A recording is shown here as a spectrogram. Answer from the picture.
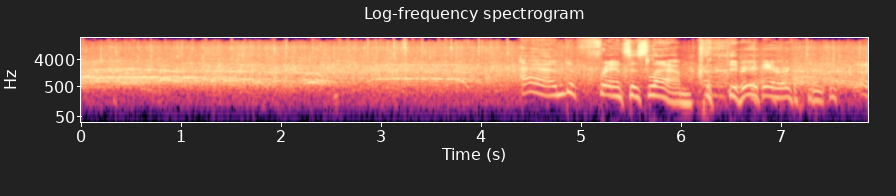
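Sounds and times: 
faint cheers: 0.0 - 4.1
large audience applause: 0.0 - 7.8
speech: 4.7 - 7.8
laughter: 6.0 - 7.8.

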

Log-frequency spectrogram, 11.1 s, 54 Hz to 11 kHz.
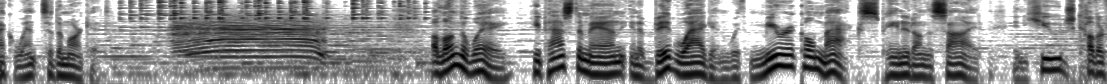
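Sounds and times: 
speech: 0.0 - 2.0, 4.3 - 11.0
cow mooing loud and close: 1.6 - 3.6.

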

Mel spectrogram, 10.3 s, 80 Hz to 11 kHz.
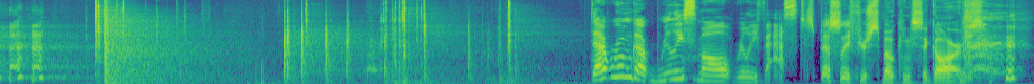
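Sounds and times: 
door latches or bolts clicking and clunking in a small room: 0.6 - 5.9
heavy door slamming in a small room: 0.6 - 6.0
speech: 5.9 - 10.3.

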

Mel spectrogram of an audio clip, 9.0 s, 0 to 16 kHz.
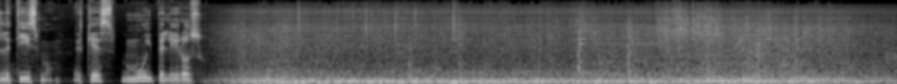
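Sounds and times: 
speech: 0.0 - 2.4
freight train standing and running on the tracks: 2.0 - 8.9.

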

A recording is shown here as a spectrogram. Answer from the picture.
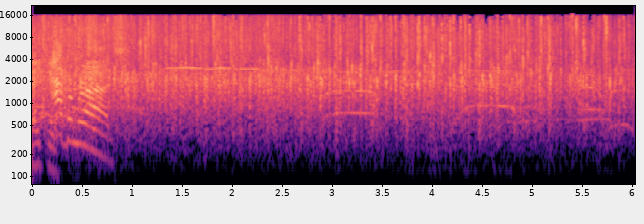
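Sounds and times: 
sustained applause from a large audience: 0.0 - 6.0
speech: 0.4 - 0.9
faint cheers or whoops: 1.3 - 6.0.

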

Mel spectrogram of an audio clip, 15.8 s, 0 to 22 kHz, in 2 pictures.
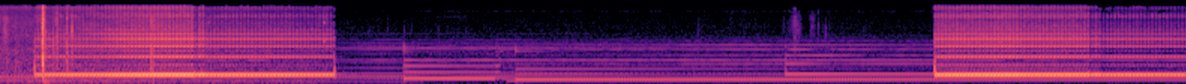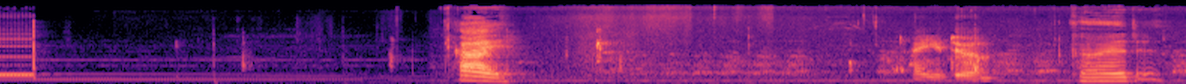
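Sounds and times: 
outgoing phone call ringback tone: 0.2 - 2.3, 6.2 - 8.2
speech: 11.0 - 11.4, 14.2 - 15.8.

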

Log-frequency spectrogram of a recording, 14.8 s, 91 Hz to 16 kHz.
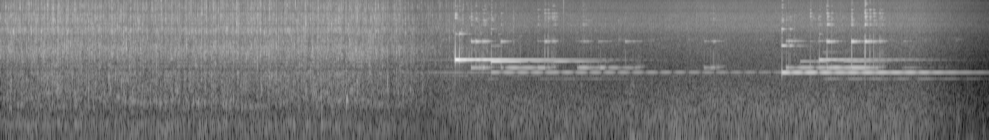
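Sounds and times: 
water rushing in a creek near an apartment: 0.0 - 14.8
wind chimes at a house ringing: 6.5 - 14.8.

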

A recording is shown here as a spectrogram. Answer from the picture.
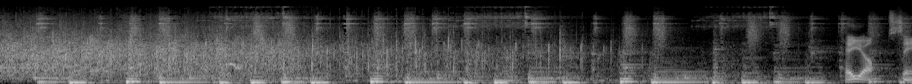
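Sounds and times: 
live audience clapping: 0.0 - 6.9
rhythmic bass-heavy music bed: 0.0 - 9.1
speech: 8.5 - 9.1.

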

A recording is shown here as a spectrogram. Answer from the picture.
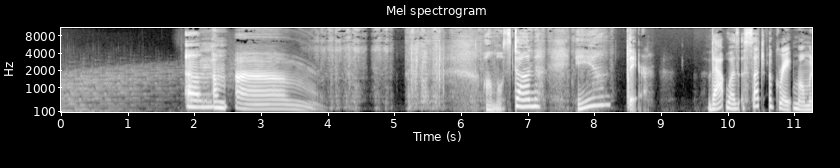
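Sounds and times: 
speech: 1.9 - 4.4, 6.4 - 8.9, 9.7 - 11.2
pencil scratching across paper: 3.7 - 8.5.

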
